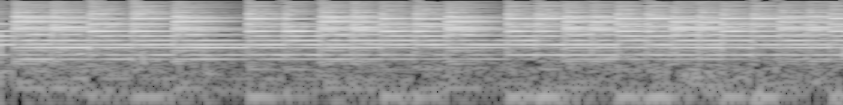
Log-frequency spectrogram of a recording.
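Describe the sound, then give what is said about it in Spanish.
A church bell rings loudly and steadily as a storm warning toll, with rapid repeated strikes whose bright metallic tones overlap and sustain, forming a continuous urgent toll with no voices present. “Se llamaba con la campana. Y también, por ejemplo, hay un toque cuando hay tormenta.”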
